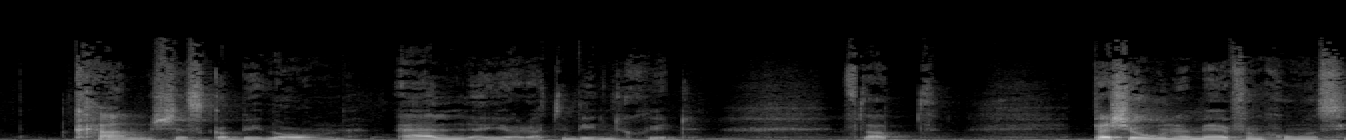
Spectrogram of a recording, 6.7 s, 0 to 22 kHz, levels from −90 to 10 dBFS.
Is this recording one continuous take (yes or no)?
no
